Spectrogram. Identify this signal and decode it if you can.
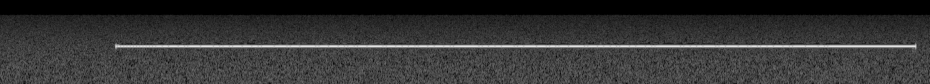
PSK31 (31.25 baud), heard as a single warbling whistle, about 2300 Hz.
